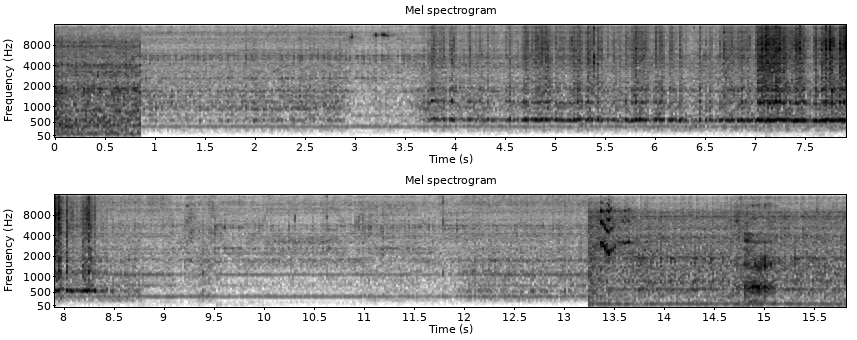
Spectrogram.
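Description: Metal shavings scrape and grind as a drill bit cuts.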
